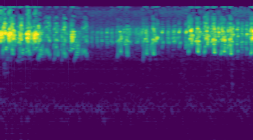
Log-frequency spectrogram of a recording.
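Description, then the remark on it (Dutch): House martins calling, a busy stream of bright, chirruping twitters in overlapping bursts with brief pauses, steady, over a low background rumble. “Dit zijn inderdaad huiszwaluwen.”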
